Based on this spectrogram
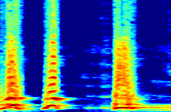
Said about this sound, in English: No, Finley. As the Baroness has trained Finley to bark when working class people appear, isn't she?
